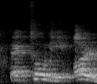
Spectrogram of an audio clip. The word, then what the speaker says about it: 팩토리얼: 자, 기호는 느낌표 기호지만 읽을 때는 팩토리얼 팩토리얼 뭐 팩토리 r어 발음이기 때문에 자, 그래서 n 팩토리얼 그럼 예를 들어서 3팩토리얼이 있다.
